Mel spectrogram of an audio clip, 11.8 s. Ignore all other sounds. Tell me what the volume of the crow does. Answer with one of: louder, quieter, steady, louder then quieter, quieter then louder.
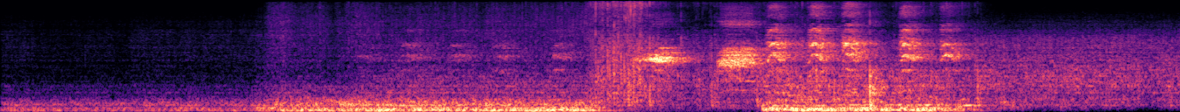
louder.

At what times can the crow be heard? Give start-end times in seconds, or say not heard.
3.5-9.8.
